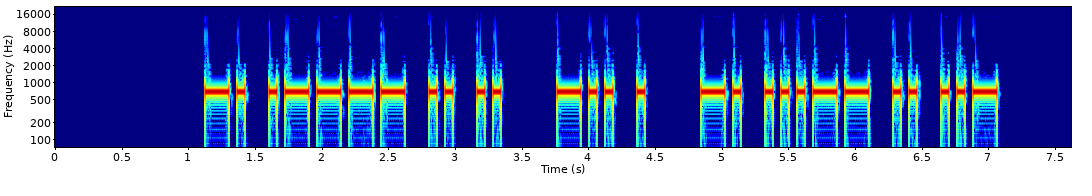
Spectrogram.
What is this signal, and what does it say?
Morse code, heard as a keyed tone, about 21 wpm, 700 Hz. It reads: N1II DE N3IU
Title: USA Callsign DE Callsign - 4 Characters - 20wpm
